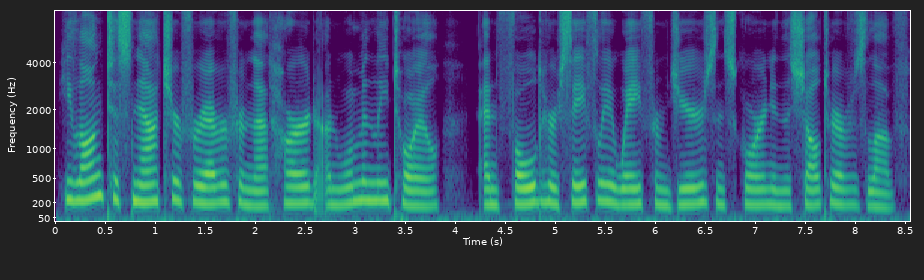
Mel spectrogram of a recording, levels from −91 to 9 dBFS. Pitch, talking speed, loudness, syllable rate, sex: 190 Hz, 180 wpm, -17 LUFS, 4.5 syllables/s, female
